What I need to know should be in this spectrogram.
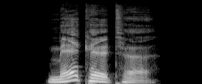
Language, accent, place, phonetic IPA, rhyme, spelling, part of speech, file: German, Germany, Berlin, [ˈmɛːkl̩tə], -ɛːkl̩tə, mäkelte, verb, De-mäkelte.ogg
- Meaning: inflection of mäkeln: 1. first/third-person singular preterite 2. first/third-person singular subjunctive II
